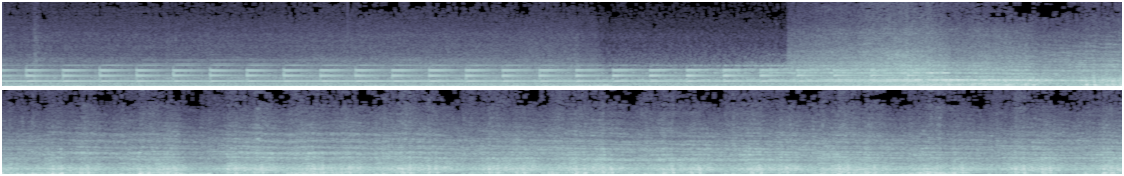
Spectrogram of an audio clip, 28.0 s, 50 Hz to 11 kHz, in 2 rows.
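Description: JR Freight EF210 electric locomotive approaches and passes close by, with a falling tone as it goes past about ten to twelve seconds in. It is followed by a long string of container wagons whose wheels clatter rhythmically over the rail joints. Through the first ten seconds a pulsing warning tone repeats steadily as the train draws near.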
